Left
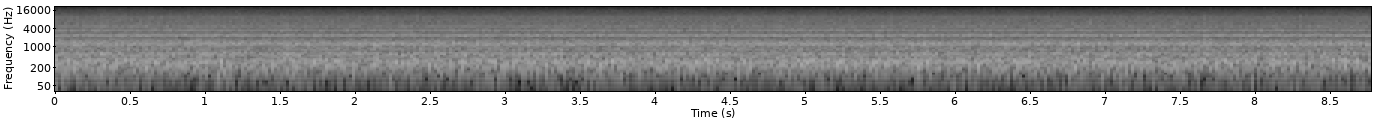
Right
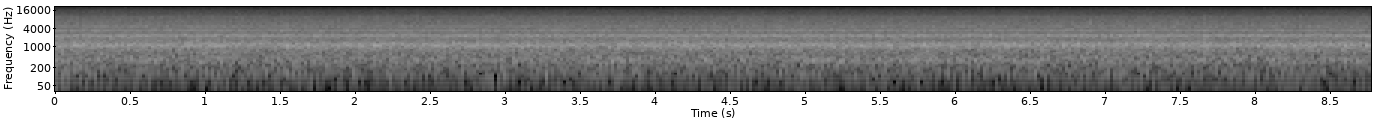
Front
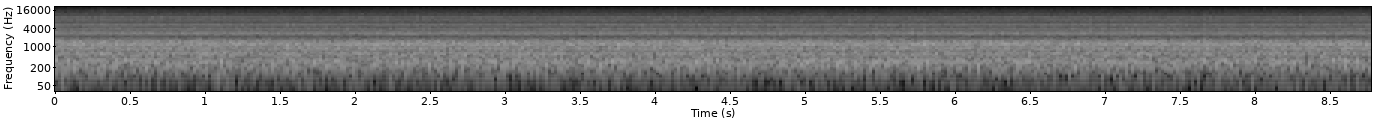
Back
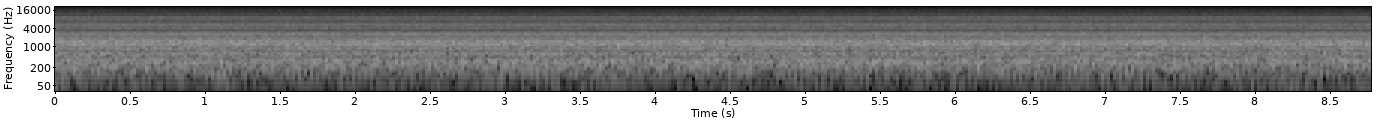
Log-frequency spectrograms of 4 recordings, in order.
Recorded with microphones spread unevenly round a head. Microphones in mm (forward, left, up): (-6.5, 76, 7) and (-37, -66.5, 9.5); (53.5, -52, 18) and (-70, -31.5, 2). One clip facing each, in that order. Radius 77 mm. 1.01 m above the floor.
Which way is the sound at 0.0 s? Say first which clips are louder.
Left 4 dB, front 2 dB; 70° left.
